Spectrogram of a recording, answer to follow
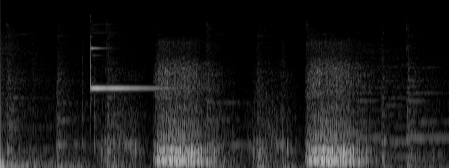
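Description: A bright ding about a second in, followed by a tiger roar sound effect twice, each roar about a second long, over background music.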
